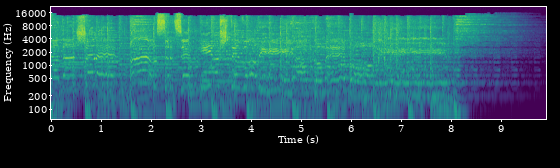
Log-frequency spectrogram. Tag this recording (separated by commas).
Music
